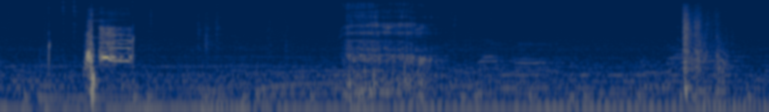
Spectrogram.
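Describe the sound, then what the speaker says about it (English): Minecraft chickens cluck in short bursts, a sharp squawk early on followed by a longer clucking flurry and another brief squawk near the end, over a quiet game background with no speech. "Oh, there's a chicken."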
